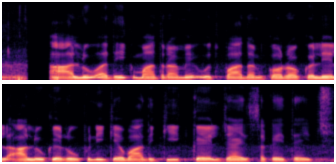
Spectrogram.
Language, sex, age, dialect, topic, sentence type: Maithili, male, 25-30, Southern/Standard, agriculture, question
